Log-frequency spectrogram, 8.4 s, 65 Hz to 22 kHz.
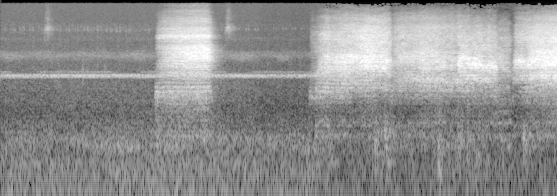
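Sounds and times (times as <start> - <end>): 
barn owl producing long rasping hisses: 2.3 - 3.4, 4.6 - 8.3.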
